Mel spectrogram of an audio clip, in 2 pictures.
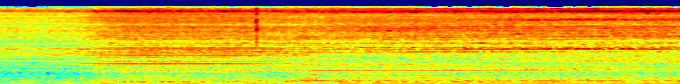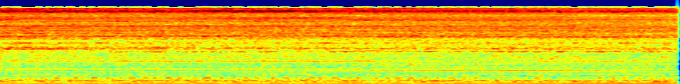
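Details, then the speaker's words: Copeland digital scroll compressor: a steady hum with a faint regular shift as the controller energises the unloader solenoid, which is normal capacity modulation. With the solenoid wire pulled, it runs at full capacity. "so yeah so you can hear this compressor and what you're hearing is this solenoid energizing and"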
